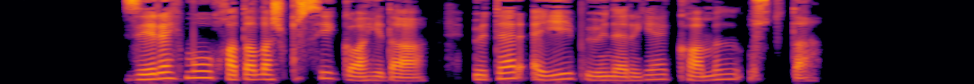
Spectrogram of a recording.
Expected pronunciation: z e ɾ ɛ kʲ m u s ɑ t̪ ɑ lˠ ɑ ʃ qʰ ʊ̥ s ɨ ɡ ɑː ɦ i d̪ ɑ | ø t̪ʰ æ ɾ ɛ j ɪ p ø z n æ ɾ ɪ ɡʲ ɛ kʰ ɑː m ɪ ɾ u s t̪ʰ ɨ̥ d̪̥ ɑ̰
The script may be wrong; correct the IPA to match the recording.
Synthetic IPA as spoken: z e ɾ ɛ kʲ m u χ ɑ t̪ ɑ lˠ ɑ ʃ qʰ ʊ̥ s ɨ ɡ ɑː ɦ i d̪ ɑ | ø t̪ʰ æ ɾ ɛ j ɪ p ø n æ ɾ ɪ ɡʲ ɛ kʰ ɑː m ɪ l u s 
